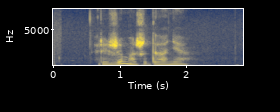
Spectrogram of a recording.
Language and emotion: Russian, sad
